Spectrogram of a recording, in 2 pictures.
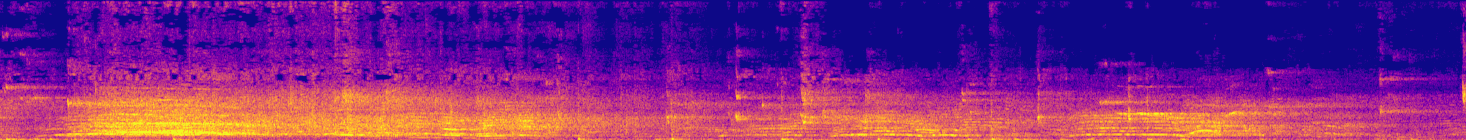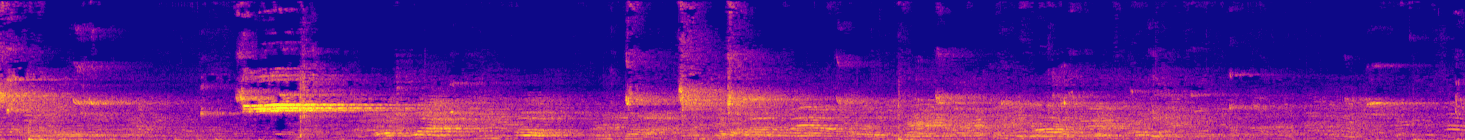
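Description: A crowd cheers loudly in a large echoing gym.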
